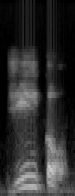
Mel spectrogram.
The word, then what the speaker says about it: Jekyll: So, but Jekyll and Hyde, or I should pronounce it properly, Jekyll. Oh. That's how they pronounce it in the movie, and I should learn to pronounce it properly, Dr. Jekyll.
